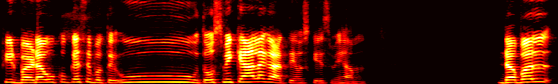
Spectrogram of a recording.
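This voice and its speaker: A woman teaching a grammar lesson, explaining each rule step by step, repeating it and checking that her students follow, and reading the English rules slowly. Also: fairly high pitch, a bit bright. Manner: mixes in English phrases, reads English rules slowly.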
